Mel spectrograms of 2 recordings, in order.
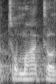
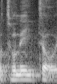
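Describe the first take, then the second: First: Tomato with an ah, to-MAH-to; broad ah in the middle of tomato; pronunciation contrast. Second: Tomato with an ay, to-MAY-to; long ay in the middle of tomato; pronunciation contrast. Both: Shown as a demonstration. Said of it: "pronunciation's not that important".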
